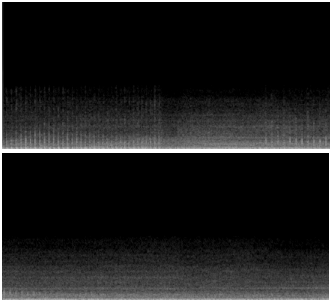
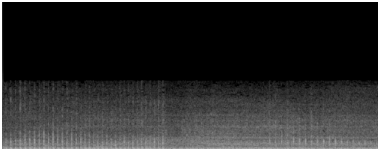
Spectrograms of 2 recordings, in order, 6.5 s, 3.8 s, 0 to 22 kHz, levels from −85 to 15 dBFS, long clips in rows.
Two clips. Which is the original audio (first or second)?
second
